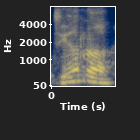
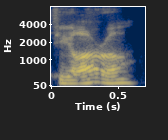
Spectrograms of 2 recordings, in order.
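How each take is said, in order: First: It is said the Spanish way, rolled R. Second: It is said the English way, like tiara.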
